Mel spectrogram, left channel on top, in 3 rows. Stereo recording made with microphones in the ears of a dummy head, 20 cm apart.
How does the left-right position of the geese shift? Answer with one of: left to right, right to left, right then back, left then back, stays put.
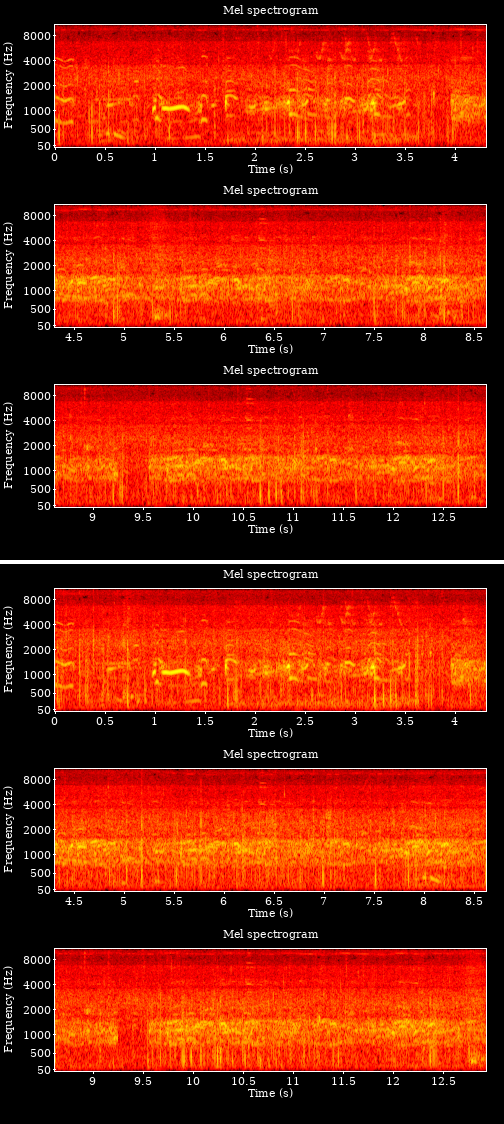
stays put.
